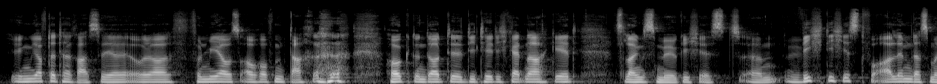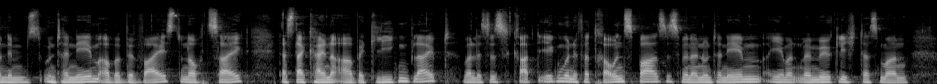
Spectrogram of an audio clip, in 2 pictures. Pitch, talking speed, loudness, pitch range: 115 Hz, 180 wpm, -22 LUFS, 105-125 Hz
